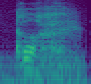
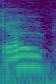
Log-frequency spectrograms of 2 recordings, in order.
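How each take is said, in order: First: The name is said with a Dutch pronunciation. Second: The name is said with an English pronunciation. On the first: "Apparently the Dutch say Gough" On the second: "People say Van Gogh"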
